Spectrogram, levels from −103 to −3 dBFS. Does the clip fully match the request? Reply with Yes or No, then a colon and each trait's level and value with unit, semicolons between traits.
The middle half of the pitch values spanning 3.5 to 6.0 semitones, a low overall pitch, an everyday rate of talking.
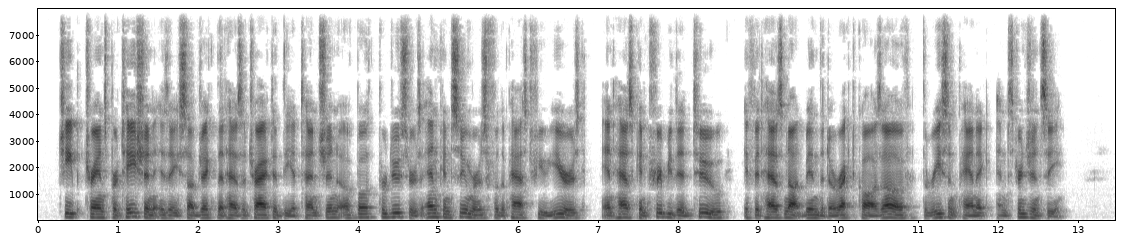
Yes: average, 3.9 semitones; low, 110 Hz; average, 170 wpm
